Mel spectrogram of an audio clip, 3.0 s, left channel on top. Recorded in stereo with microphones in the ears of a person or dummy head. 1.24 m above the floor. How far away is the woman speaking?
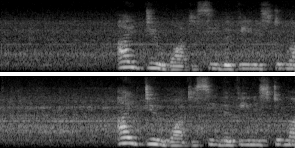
About 1.9 m.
